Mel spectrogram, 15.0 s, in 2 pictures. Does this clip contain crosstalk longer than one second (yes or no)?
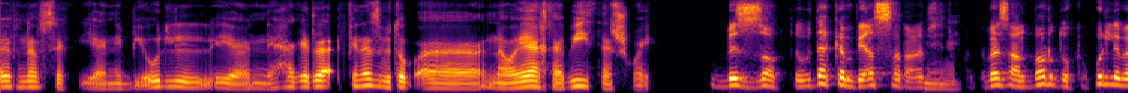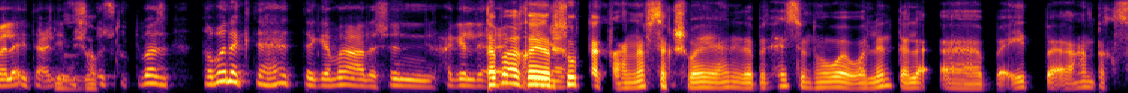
no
